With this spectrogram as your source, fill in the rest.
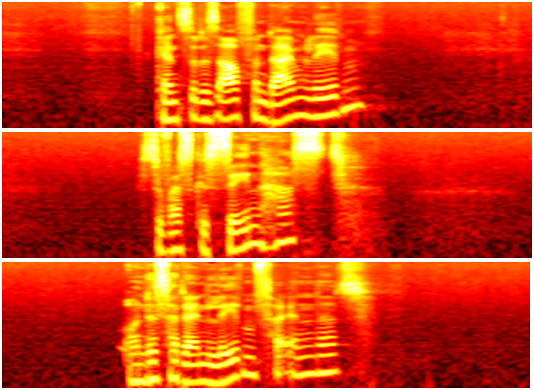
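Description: A man speaks calmly through a headset microphone, in short phrases with pauses.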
